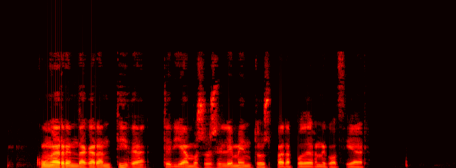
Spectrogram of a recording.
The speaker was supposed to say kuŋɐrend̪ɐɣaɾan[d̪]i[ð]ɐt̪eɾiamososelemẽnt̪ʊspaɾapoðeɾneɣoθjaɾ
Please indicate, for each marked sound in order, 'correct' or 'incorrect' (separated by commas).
incorrect, correct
